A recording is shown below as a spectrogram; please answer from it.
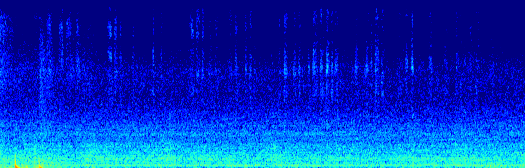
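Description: Dry-erase marker writing on a whiteboard, faint strokes of the felt tip on the board, after two soft knocks in the first second.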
